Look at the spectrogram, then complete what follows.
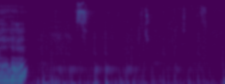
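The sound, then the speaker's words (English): Biting into and chewing a cheeseburger: a short voiced sound opens, then steady, moist, squishy chewing follows with many soft repeated crunches. “That, by the way, is yours truly taking a bite out of his delicious cheeseburger.”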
